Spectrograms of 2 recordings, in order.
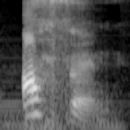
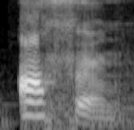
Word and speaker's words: often: Often. Often. It's not often. Okay. The T is silent. You do not pronounce the T, so it's often.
